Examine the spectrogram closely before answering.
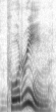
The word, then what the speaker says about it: Purim: How do you say lots, plural? Is purim. Pur is one lot. Purim is lots.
